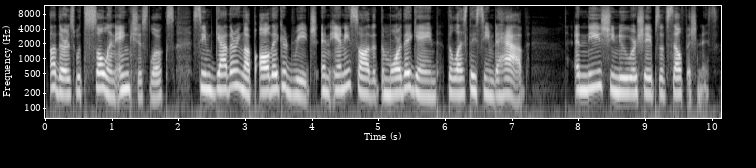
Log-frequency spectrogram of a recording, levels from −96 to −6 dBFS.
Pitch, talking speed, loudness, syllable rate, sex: 215 Hz, 200 wpm, -19 LUFS, 5.6 syllables/s, female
